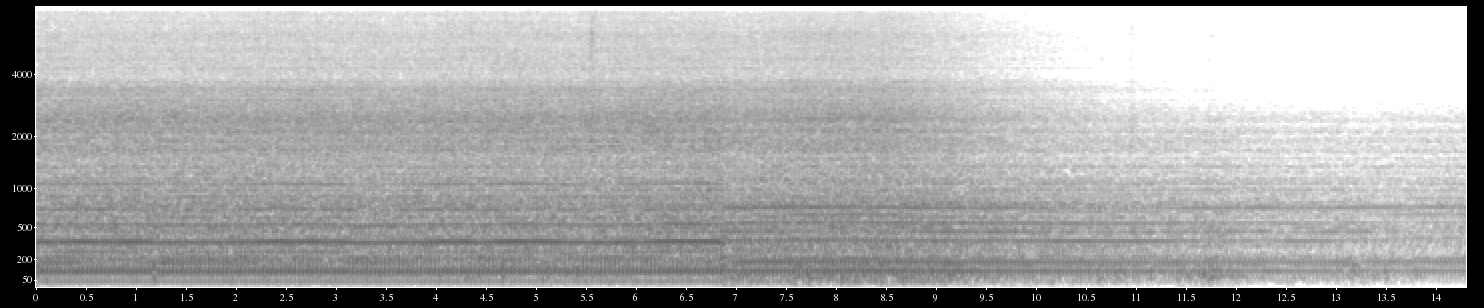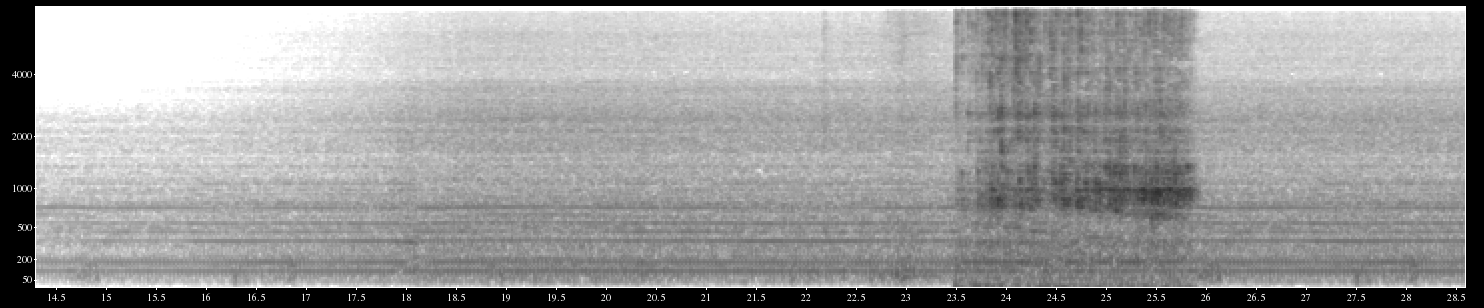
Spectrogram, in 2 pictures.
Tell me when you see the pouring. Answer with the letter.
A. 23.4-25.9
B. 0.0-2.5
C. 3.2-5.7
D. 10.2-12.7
A.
